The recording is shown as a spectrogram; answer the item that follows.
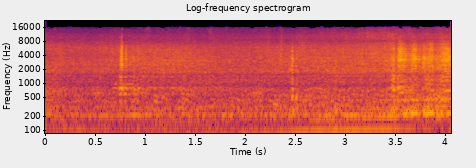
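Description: Porsche 917LH's air-cooled flat-12 engine running at low speed as the car rolls slowly, a low steady drone that swells about two seconds in. Voices come in near the end.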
